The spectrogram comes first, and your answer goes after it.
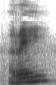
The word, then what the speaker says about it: reign: डी, रेन और रेन, 3 रेन है, ध्यान में रखो, REIGN, REIN, RAIN, इन तीनों का प्रोनाउंसिएशन सेम है, स्पेलिंग अलग अलग है और मीनिंग भी अलग अलग है, होमोग्राफ।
